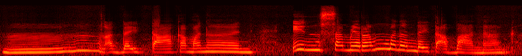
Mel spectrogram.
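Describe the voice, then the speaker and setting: A woman's voice: a little high, expressive, slow pace, a little hiss or hum. A woman with a Filipino accent acting an emotional domestic worker abroad in a radio drama. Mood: coy.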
